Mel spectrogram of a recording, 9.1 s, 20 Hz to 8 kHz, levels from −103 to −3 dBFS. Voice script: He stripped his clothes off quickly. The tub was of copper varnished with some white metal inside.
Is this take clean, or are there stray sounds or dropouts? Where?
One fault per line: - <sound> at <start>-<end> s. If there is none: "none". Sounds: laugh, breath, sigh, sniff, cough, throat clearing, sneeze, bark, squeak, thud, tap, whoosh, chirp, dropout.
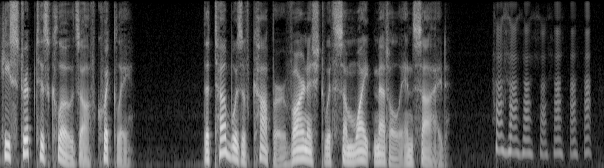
- laugh at 7.4-8.9 s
